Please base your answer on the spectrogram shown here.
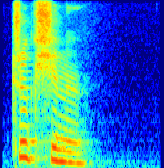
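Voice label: "тшыксьыны", Komi, female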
